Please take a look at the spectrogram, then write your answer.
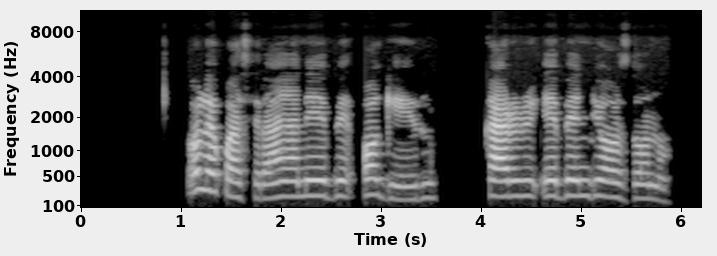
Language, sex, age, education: Igbo, female, 30-45, tertiary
